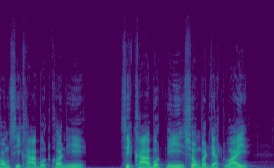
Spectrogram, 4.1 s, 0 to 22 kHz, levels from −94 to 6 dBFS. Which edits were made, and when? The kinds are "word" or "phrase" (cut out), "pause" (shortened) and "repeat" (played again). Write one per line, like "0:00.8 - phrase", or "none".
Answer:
0:01.4 - pause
